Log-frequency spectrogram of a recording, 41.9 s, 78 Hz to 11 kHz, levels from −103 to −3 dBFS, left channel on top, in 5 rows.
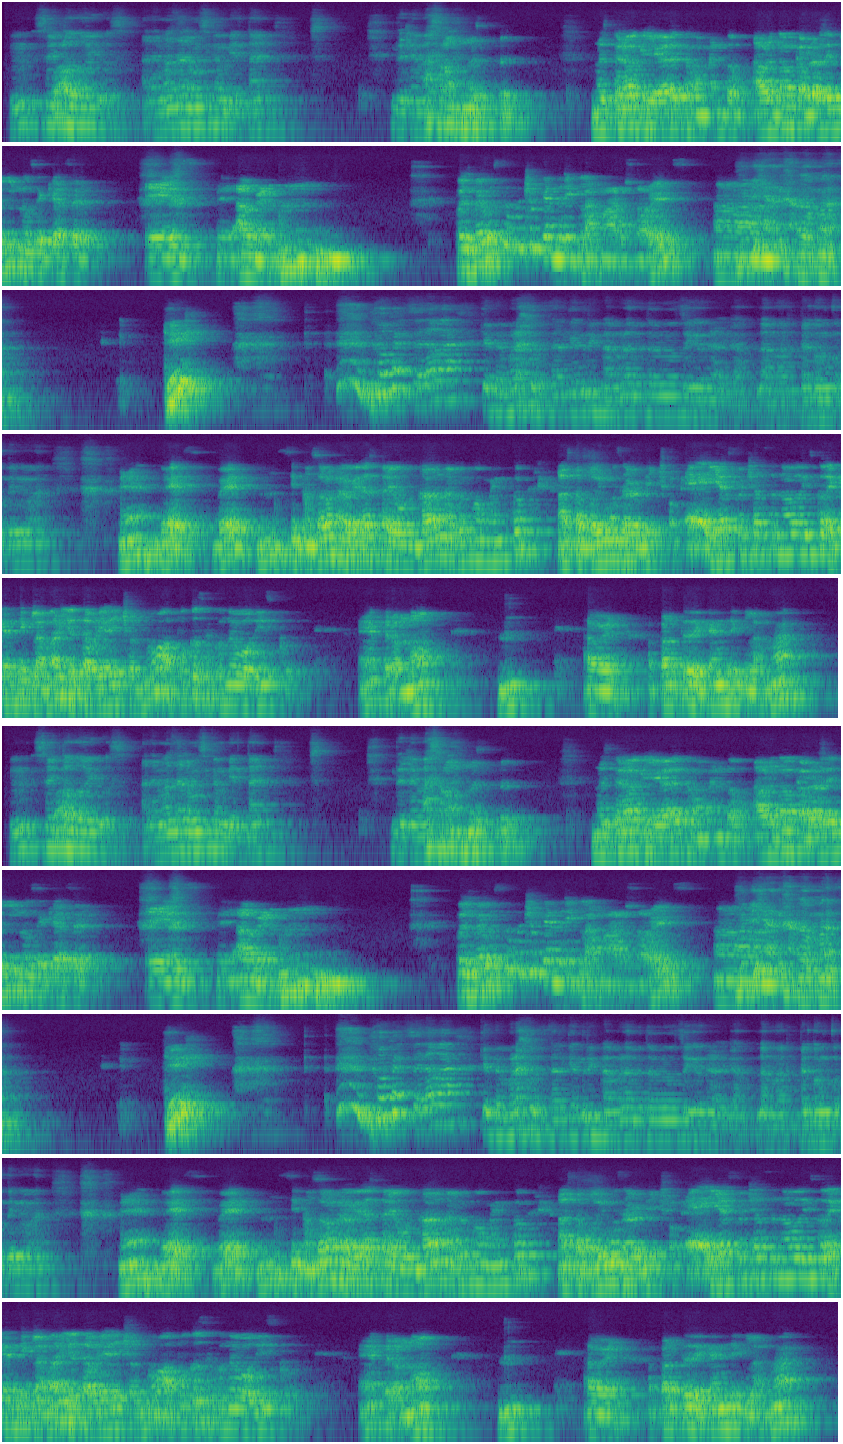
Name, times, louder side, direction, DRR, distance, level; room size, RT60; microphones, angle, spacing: voice 1, 0.1-2.8 3.1-3.2 3.6-4.6 5.6-5.7 9.7-10.2 12.5-12.7 15.7-16.8 18.4-18.5 19.1-19.5 20.1-26.3, right 2 dB, 35° right, 0 dB, 0.8 m, -35 dB
voice 2, 4.2-5.1 5.9-9.2 9.8-10.2 10.5-12.0 12.9-15.1 15.5-16.7 18.4-18.8 26.3-36.5 37.1-37.9 38.5-38.7 39.1-41.4, left 2 dB, 85° left, -2 dB, 1.2 m, -27 dB
4.4 x 3.1 x 2.9 m, 0.79 s
head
